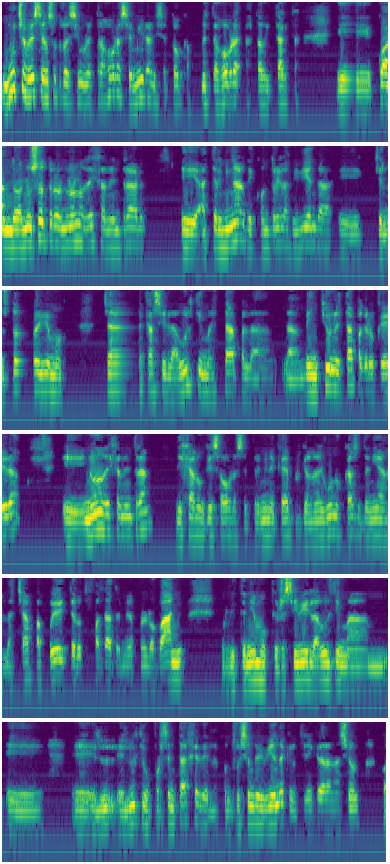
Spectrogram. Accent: Jujuy, Argentina; vamos para reconstruir nuestra provincia y para que una vez por todas nuestra provincia deje de estar con tanta deuda. Y esto también quería aumentar, de que la deuda que están comprometida en Jujuy

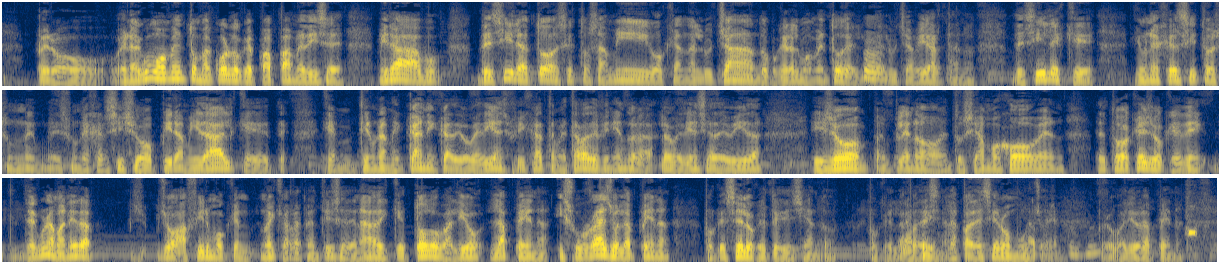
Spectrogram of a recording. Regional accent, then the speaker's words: Montevideo, Uruguay; born there; Yo nací en el Hospital Militar de Montevideo.

